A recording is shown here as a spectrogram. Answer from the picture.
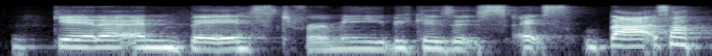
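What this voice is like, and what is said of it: Usual voice. Nothing is said of it.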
